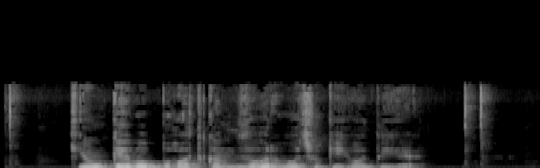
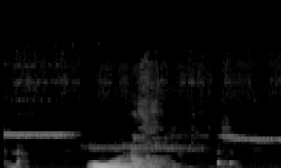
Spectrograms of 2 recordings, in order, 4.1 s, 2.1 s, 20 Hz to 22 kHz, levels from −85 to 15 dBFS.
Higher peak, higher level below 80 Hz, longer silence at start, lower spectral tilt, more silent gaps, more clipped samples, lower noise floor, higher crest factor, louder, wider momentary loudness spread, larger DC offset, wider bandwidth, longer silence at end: first, -8 dBFS vs -12 dBFS; first, -56 dBFS vs -72 dBFS; about the same, 0.05 s vs 0.05 s; second, -6 dB/octave vs -7.5 dB/octave; neither; neither; second, -42 dBFS vs -49 dBFS; about the same, 16 dB vs 18 dB; first, -22 LUFS vs -27 LUFS; second, 19 LU vs 22 LU; neither; second, 11.5 kHz vs 14 kHz; first, 0.4 s vs 0.2 s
